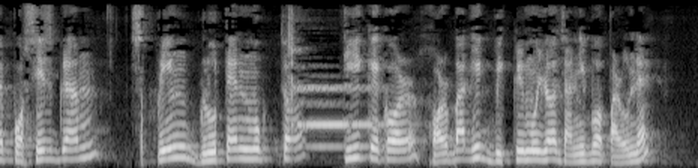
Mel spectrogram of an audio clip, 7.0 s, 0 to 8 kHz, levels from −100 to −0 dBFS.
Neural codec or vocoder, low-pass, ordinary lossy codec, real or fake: codec, 16 kHz, 16 kbps, FreqCodec, smaller model; 7.2 kHz; MP3, 32 kbps; fake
